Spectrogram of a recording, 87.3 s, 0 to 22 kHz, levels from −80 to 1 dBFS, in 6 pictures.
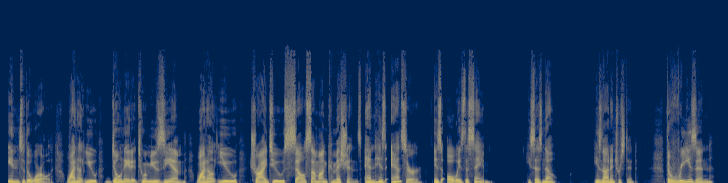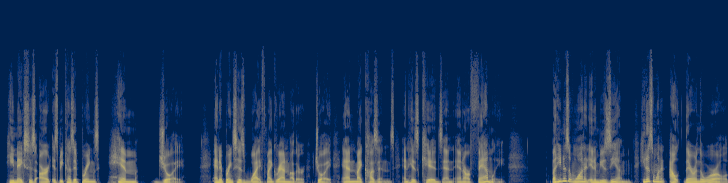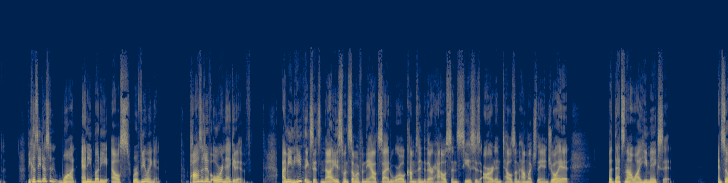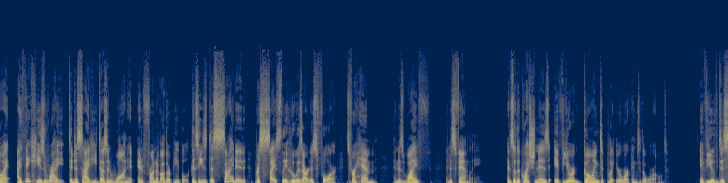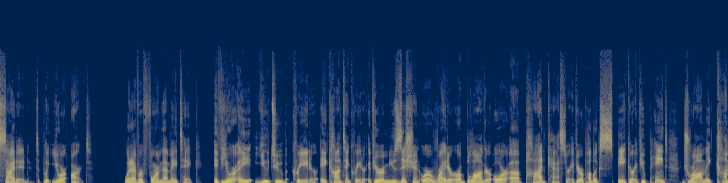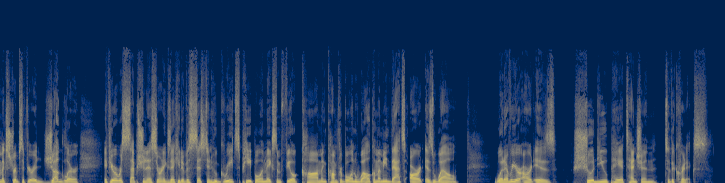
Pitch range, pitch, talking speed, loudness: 105-160 Hz, 135 Hz, 180 wpm, -20 LUFS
